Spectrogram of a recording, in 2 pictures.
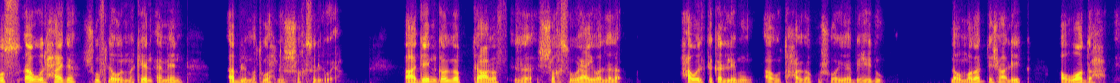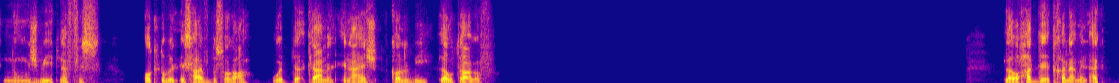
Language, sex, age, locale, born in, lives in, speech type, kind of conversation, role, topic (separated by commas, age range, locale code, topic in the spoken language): Arabic, male, 50-54, ar-EG, Egypt, Portugal, read, expert-assistant, expert, ما هي أهمية تعلم مهارات الإسعافات الأولية؟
